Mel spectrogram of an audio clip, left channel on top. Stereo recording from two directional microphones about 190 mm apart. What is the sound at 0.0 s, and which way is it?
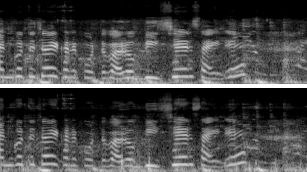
Speech, 10° right (ahead or behind).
